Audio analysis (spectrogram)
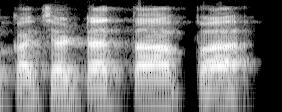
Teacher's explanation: you do not give extra air or breath. It's normal aspiration or less aspiration. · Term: alpa prana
